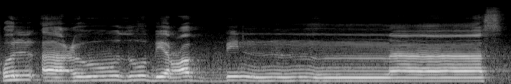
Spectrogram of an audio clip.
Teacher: یہاں تو ہم قل اعوذ برب الناس بھی پڑھ سکتے تھے، لیکن یہاں ہم رک جائیں گے، تو رکنے کی صورت میں اگر زیر پر وقف کرنا ہو، سین کے نیچے زیر ہے، تو آخری حرف پر ہم جزم دے کر سانس توڑیں گے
